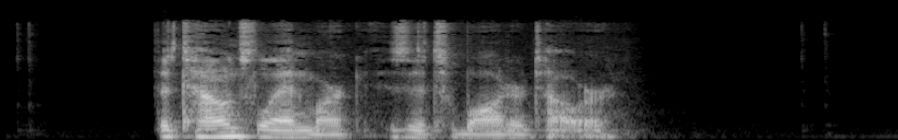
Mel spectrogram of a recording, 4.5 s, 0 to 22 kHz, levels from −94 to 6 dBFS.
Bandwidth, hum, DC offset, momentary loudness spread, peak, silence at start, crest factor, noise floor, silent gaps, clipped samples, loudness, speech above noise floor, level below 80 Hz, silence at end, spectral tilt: 12.5 kHz; none; under 0.1%; 11 LU; -4 dBFS; 0.8 s; 18 dB; -87 dBFS; none; under 0.1%; -20 LUFS; 68 dB; -50 dBFS; 1.4 s; -5 dB/octave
